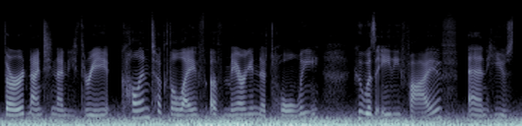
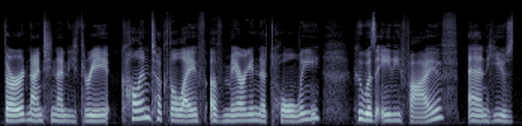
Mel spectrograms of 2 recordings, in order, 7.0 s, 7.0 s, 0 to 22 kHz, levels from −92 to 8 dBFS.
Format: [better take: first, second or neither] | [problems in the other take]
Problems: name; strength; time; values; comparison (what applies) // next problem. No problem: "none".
second | low rumble; loud; throughout; 4 dB below the speech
